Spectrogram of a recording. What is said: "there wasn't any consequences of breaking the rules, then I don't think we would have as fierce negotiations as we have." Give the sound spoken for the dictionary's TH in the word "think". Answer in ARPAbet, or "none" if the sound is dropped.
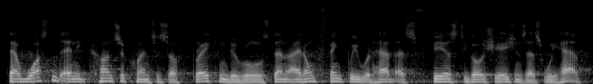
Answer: TH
